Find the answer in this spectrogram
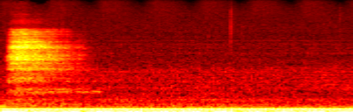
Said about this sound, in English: And I invite you to take a deep breath. Breathing in, holding, and exhale. Breathing in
